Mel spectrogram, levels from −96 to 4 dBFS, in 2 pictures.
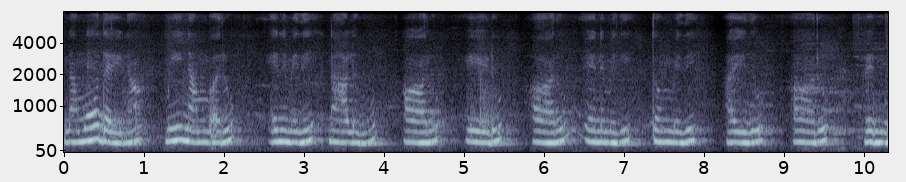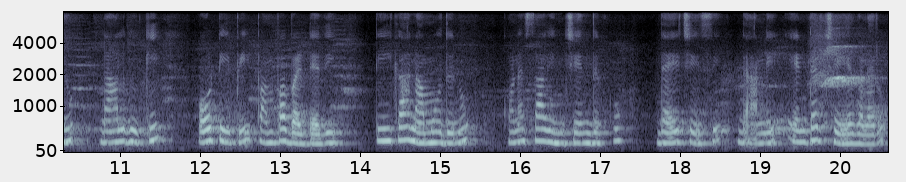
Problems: background conversations at intervals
